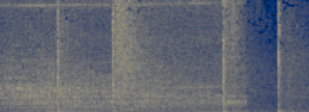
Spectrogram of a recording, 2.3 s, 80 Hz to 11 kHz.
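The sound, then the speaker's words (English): An autonomous 18-wheeler semi-truck, a white Volvo big rig pulling a trailer with no driver at the controls, drones steadily along the Florida Turnpike south of Orlando. A constant low engine rumble and road hiss carry a few brief thumps and rattles, no voices. “you may have shared the road with something that has never happened before on an American public highway, a semi-truck driving along with no driver at the controls, an autonomous 18-wheeler.”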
